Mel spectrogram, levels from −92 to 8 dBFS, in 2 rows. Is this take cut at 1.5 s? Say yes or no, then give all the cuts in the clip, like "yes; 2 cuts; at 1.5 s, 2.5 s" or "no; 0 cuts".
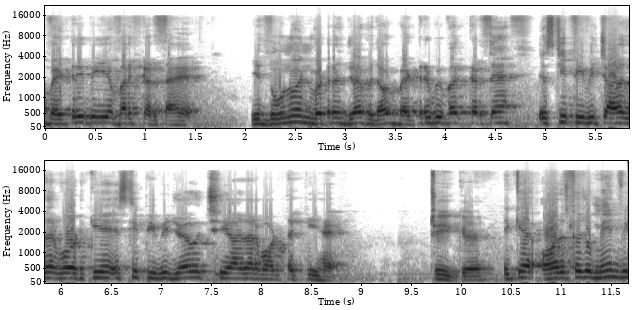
no; 0 cuts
